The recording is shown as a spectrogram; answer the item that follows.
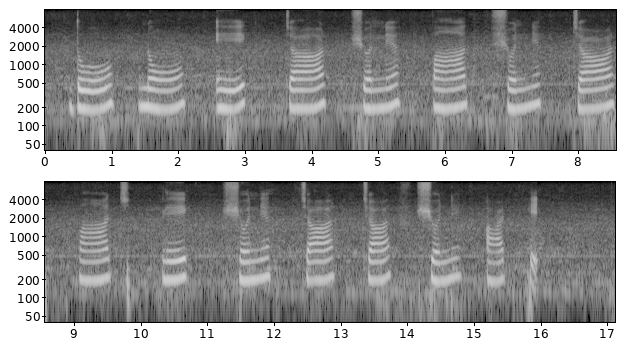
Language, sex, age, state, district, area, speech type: Hindi, female, 18-30, Madhya Pradesh, Harda, urban, read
